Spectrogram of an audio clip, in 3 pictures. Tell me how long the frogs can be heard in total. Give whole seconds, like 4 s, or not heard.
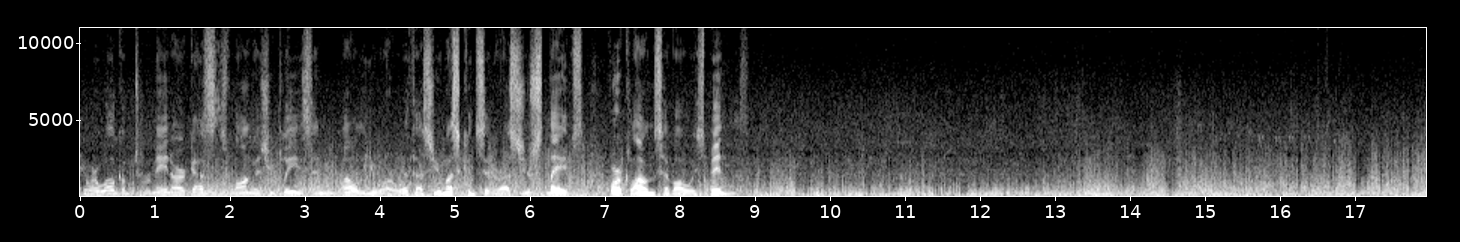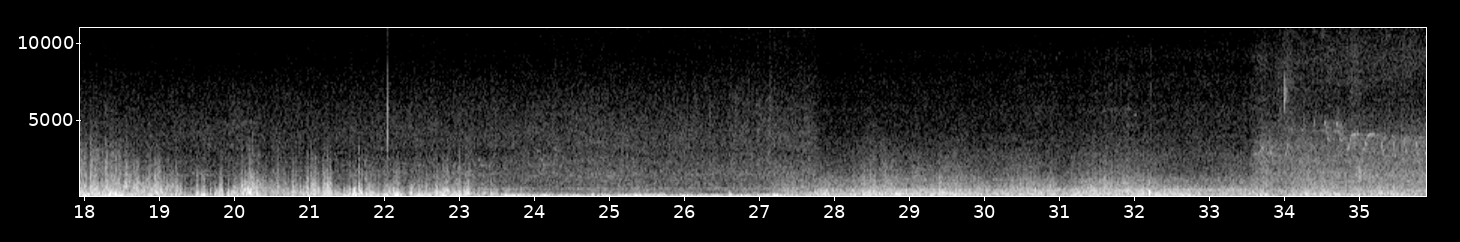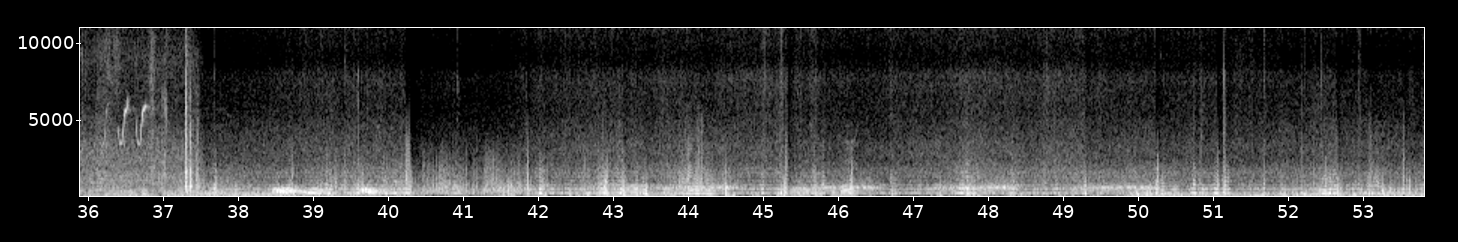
not heard.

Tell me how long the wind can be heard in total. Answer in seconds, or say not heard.
54 s.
